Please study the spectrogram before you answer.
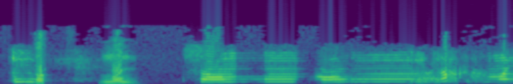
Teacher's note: انتبهي إلى أن الكاف سكنة مهموسة رقيقة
